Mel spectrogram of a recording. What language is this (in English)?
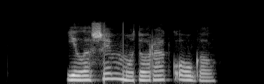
Mari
